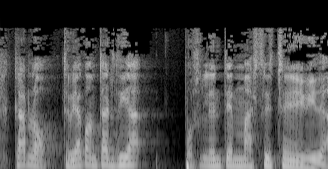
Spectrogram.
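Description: This man talks fairly quickly with a strong Andalusian accent. His pitch sits fairly high and varies in an ordinary way. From Andalusia, Córdoba. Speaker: music industry executive. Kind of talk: interview. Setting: studio.

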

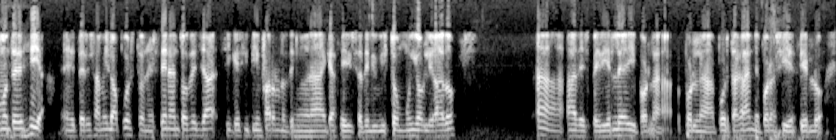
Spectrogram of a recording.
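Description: Delivery comes at a very fast pace in a monotone, flat intonation. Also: man, medium pitch for a man. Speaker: foreign correspondent journalist. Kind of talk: radio news report.

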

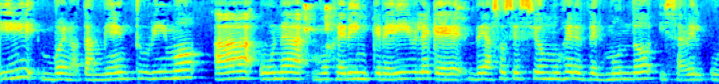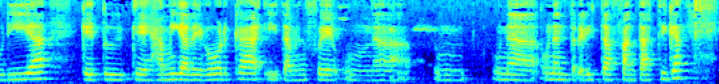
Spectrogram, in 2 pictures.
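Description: A woman's voice at medium pitch, with fairly even intonation. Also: fairly slow pace. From Andalusia, Spain. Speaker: radio host. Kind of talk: casual chat. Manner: halting, many repetitions.

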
